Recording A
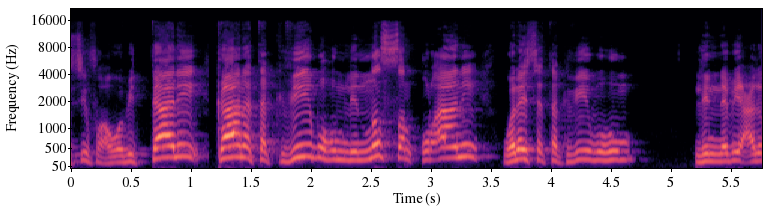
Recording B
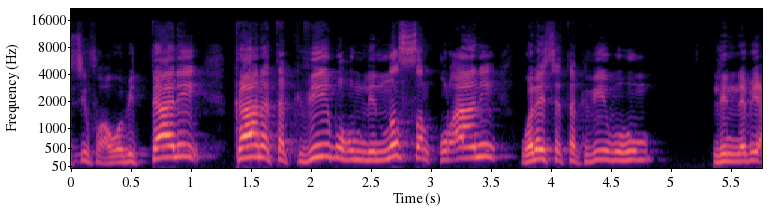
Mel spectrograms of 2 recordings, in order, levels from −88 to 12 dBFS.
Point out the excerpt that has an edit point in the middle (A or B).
A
